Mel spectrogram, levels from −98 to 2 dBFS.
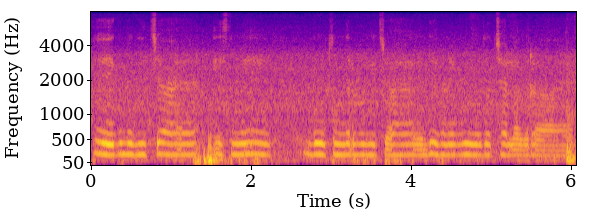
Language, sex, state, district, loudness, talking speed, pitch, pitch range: Hindi, female, Haryana, Rohtak, -17 LUFS, 140 wpm, 210 Hz, 205-215 Hz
